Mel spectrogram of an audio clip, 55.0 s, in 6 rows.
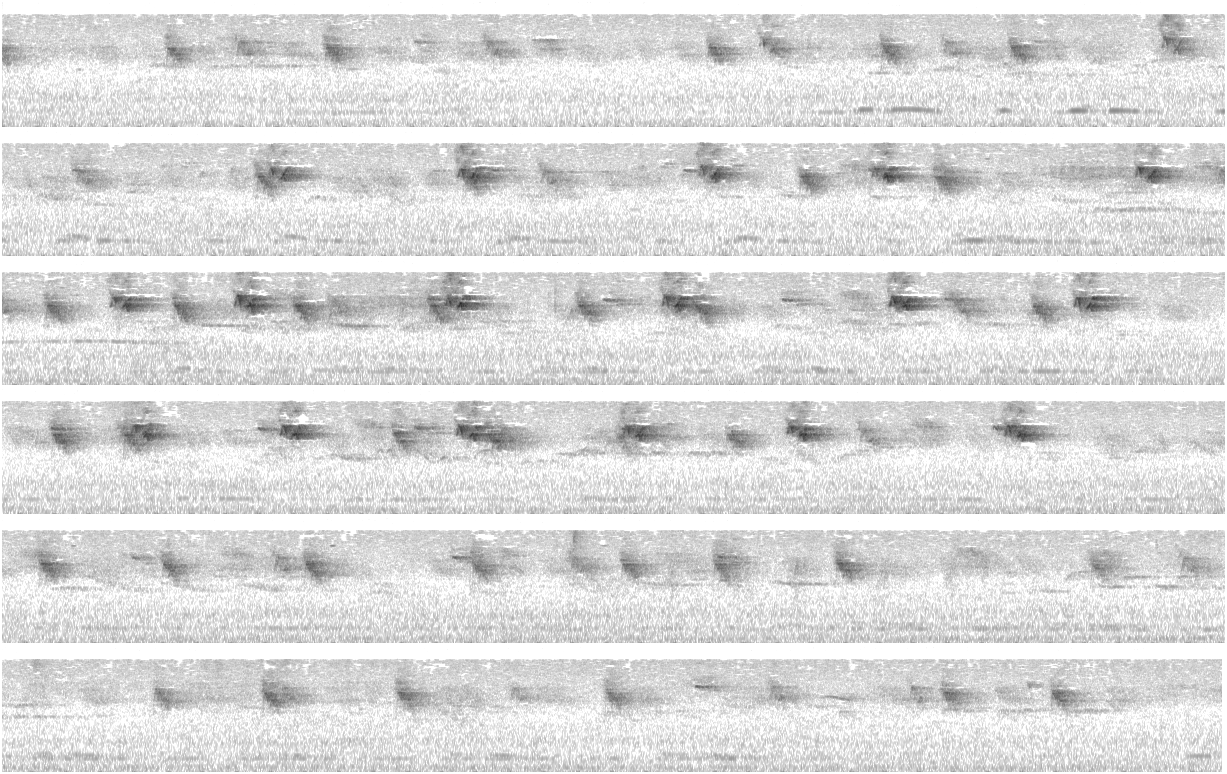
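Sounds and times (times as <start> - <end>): faint background noise: 0.0 - 55.0
small birds chirping: 19.4 - 55.0.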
